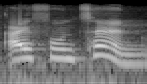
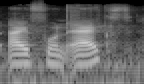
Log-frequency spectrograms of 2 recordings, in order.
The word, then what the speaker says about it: iPhone X: plus an iPhone X which is pronounced iPhone 10 rather than iPhone X the three new phones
